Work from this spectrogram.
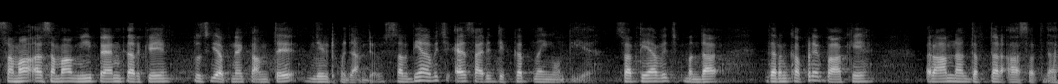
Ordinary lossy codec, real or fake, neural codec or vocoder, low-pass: none; fake; codec, 16 kHz, 1.1 kbps, Voila-Tokenizer; none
